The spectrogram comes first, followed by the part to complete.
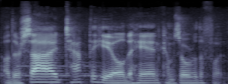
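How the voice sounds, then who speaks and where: A man giving serene, gentle tai chi instruction in short, soothing guided movement cues. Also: low-pitched, moderate pace. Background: instrumental music.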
